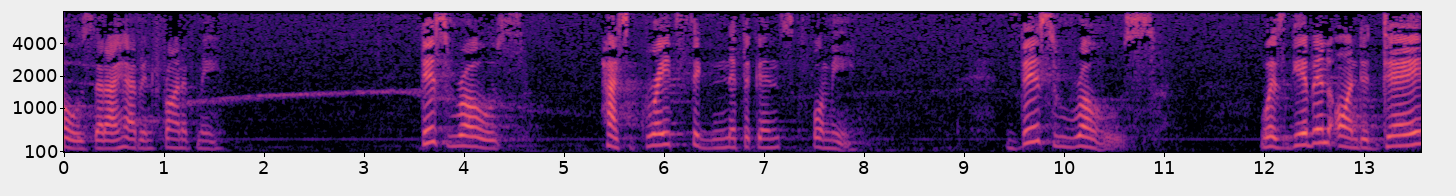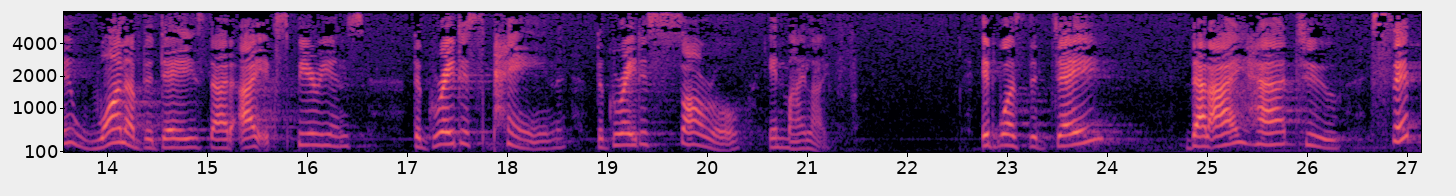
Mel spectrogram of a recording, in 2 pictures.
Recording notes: delivered the message for our All Saints Service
